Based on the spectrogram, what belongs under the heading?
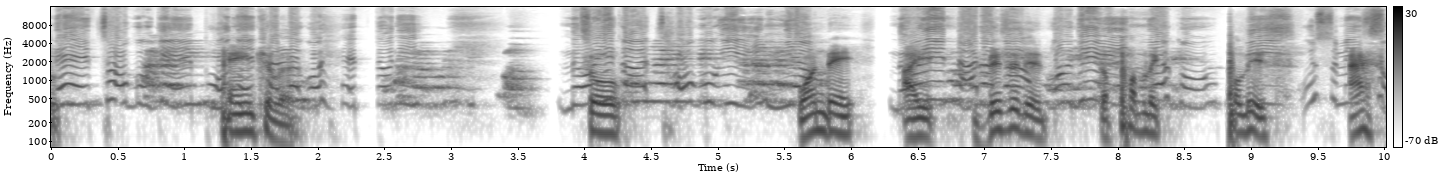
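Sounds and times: woman's wavering voice: 0.0 - 10.0.

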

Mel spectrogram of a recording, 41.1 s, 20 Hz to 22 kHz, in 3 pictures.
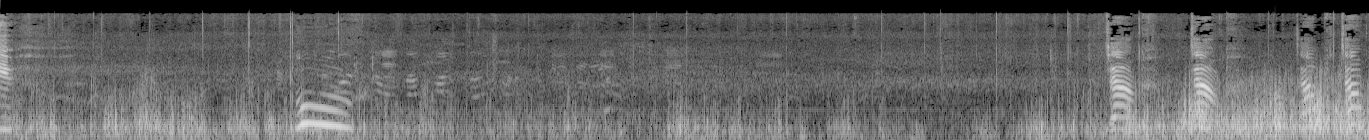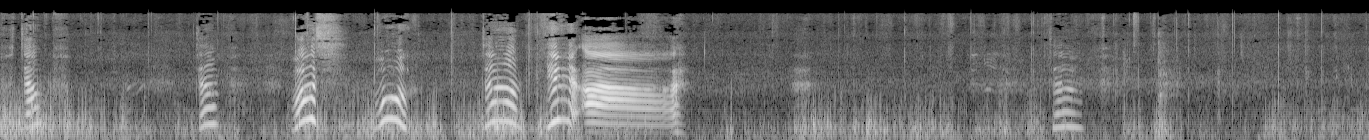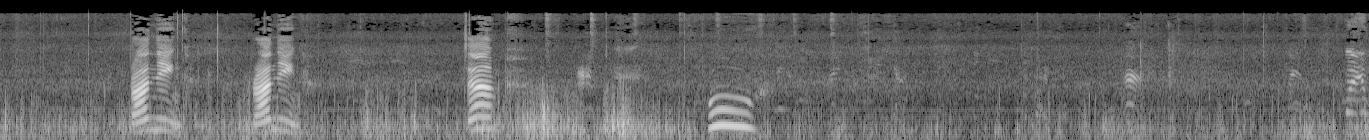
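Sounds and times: wind rumbling on microphone: 0.0 - 41.0
bare feet thudding on vinyl: 22.1 - 28.4.

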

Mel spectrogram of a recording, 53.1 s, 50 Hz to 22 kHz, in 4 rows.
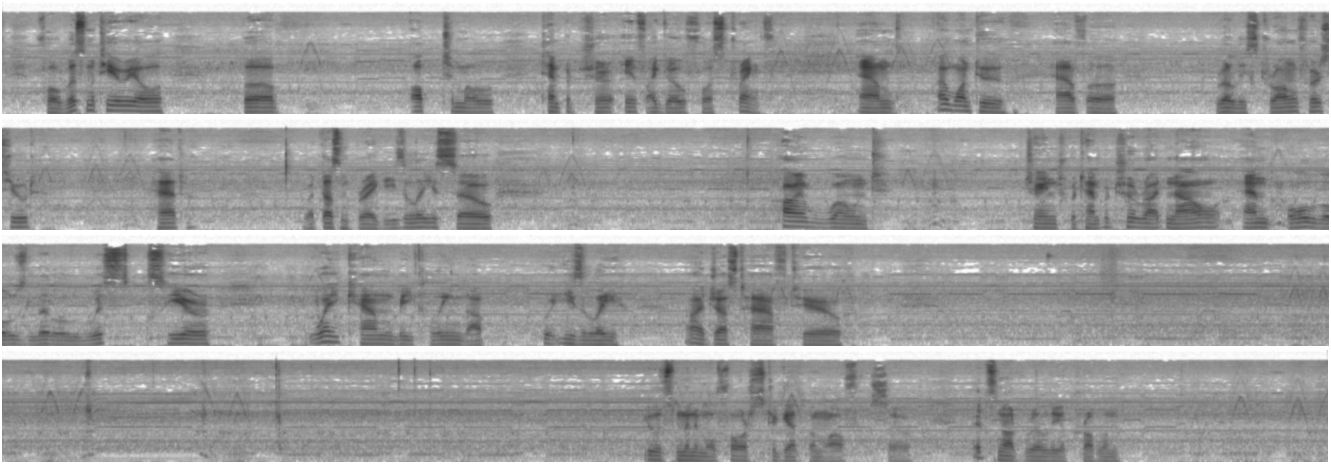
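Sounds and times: faint whining tones: 0.0 - 53.0.

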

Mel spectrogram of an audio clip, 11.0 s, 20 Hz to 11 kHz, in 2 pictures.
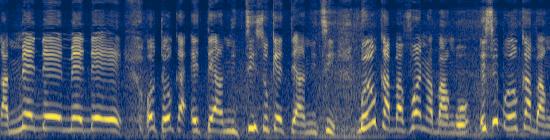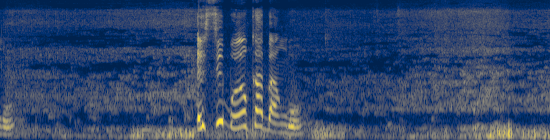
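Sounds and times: car passing by: 5.7 - 11.0.

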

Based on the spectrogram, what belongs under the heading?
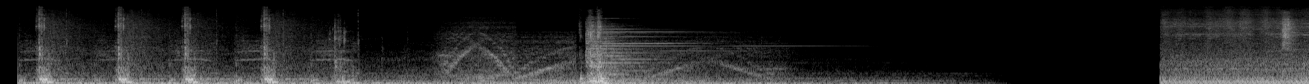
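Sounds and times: heavy mechanical thuds: 0.2 - 3.6
loud hit with ringing tail: 5.8 - 8.6.

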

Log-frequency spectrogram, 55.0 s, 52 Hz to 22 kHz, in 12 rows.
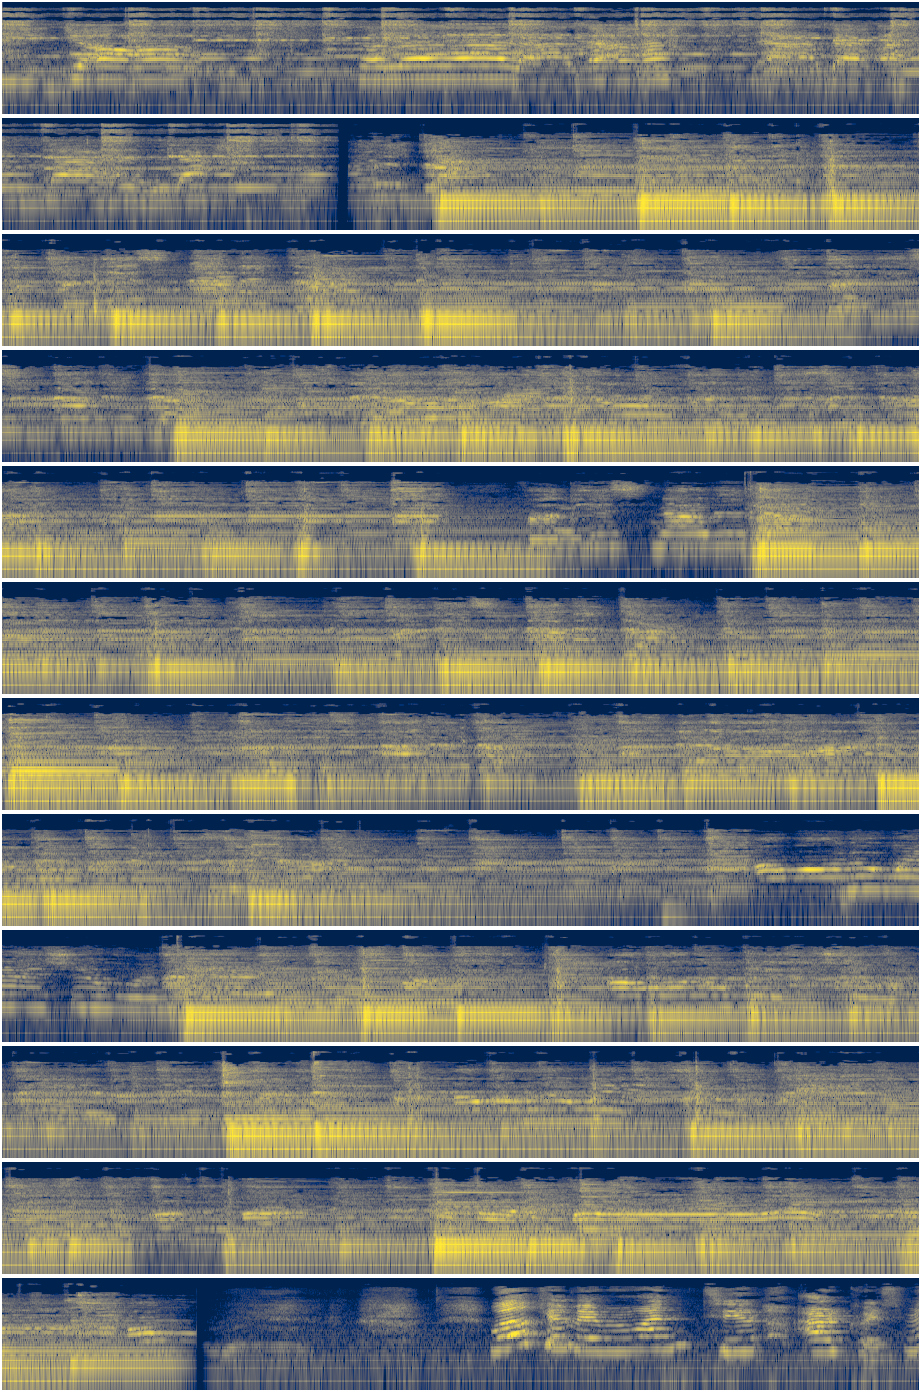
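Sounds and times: acoustic guitar strumming: 0.0 - 51.5.

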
